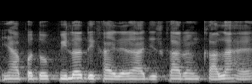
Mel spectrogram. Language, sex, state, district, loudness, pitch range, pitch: Hindi, male, Jharkhand, Garhwa, -14 LUFS, 125-135 Hz, 135 Hz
